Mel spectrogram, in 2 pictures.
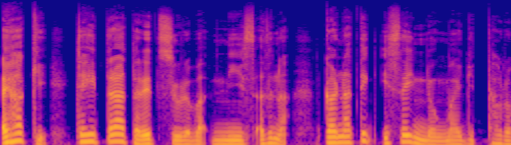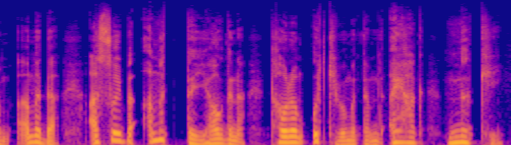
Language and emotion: Manipuri, surprised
